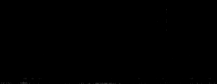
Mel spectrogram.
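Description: Near silence: faint room tone with a low hum, and two faint clicks about one and a half seconds in.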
